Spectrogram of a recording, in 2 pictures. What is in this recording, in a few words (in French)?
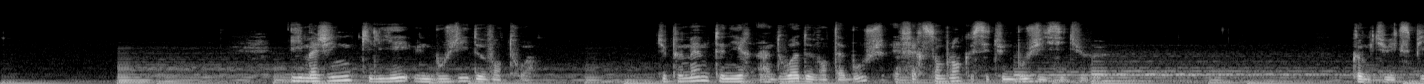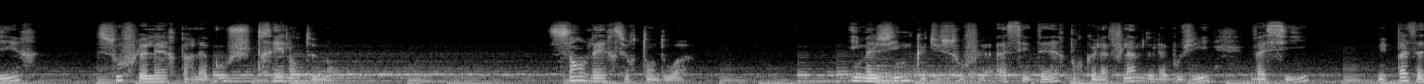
relaxation respiration enfants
